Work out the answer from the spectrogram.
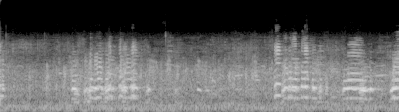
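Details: Several trumpeter swans honking at Gallup Park, Ann Arbor, Michigan; quieter scattered honks build into bursts of overlapping nasal calls around one and a half seconds and again near the end.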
